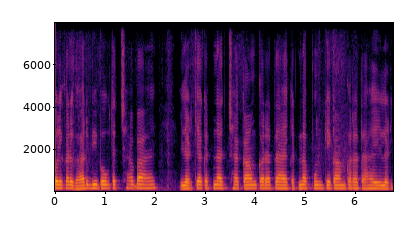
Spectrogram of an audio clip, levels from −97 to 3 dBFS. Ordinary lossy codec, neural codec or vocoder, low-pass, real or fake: none; none; none; real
